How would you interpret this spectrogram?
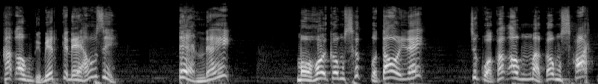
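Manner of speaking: high, loud, fast protest; indignant retort. A narrator's reading. Stall owner answering onlookers who challenged her, indignant. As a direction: shout back in outraged self-defence.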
